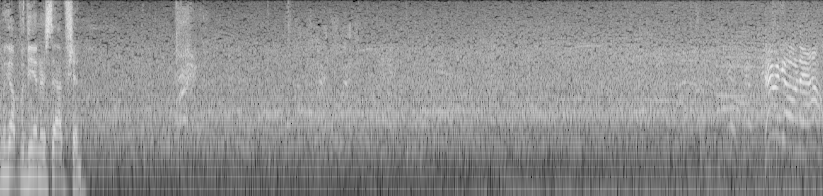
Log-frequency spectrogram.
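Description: A stadium crowd murmurs and cheers steadily in a large open space.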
